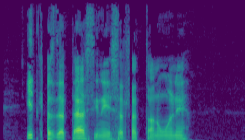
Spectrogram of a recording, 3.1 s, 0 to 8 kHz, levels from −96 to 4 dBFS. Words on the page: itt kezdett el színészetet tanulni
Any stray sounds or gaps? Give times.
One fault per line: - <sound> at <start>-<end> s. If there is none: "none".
- dropout at 0.5-0.6 s
- dropout at 1.6-1.6 s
